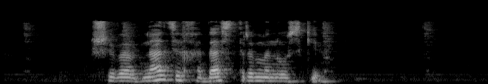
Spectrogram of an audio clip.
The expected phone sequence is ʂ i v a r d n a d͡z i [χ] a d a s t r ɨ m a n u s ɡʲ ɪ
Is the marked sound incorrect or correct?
correct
